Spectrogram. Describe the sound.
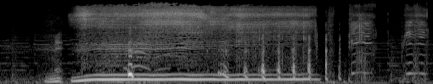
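A person imitates a buzzing mosquito with a steady, nasal, droning hum for about two and a half seconds. It ends in a quick stuttering pulse, followed by a few short breathy sounds.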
